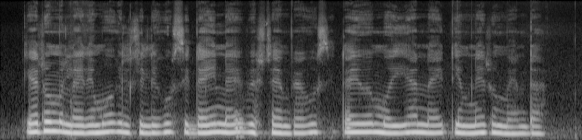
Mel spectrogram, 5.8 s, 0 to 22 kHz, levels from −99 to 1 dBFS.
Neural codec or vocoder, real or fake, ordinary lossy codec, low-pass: none; real; none; none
